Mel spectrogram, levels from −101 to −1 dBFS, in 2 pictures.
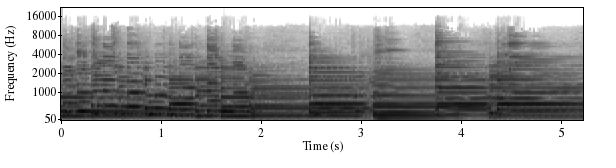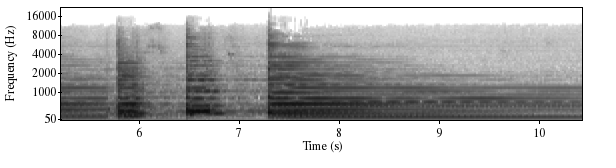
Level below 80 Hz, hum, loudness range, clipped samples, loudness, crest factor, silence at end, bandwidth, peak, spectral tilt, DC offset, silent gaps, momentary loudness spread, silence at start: -54 dBFS; none; 5 LU; under 0.1%; -11 LUFS; 12 dB; 0 s; 11 kHz; 0 dBFS; -6.5 dB/octave; 0.4%; none; 16 LU; 0 s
